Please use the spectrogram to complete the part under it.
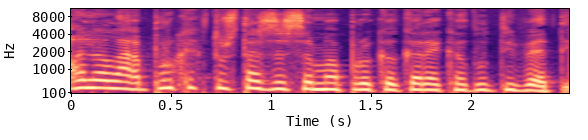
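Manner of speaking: ordinary talk, nothing marked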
